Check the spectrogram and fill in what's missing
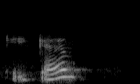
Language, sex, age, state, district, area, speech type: Marathi, female, 18-30, Maharashtra, Ratnagiri, rural, conversation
